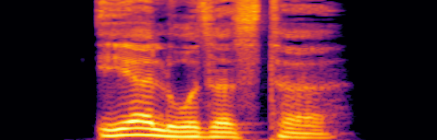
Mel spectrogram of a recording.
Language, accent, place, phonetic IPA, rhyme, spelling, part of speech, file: German, Germany, Berlin, [ˈeːɐ̯loːzəstə], -eːɐ̯loːzəstə, ehrloseste, adjective, De-ehrloseste.ogg
- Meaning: inflection of ehrlos: 1. strong/mixed nominative/accusative feminine singular superlative degree 2. strong nominative/accusative plural superlative degree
